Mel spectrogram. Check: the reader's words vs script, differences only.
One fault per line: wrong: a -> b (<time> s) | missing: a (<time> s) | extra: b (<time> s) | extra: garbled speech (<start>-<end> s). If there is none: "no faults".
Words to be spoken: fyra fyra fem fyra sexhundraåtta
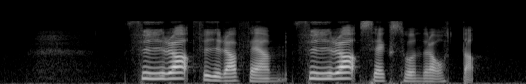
no faults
